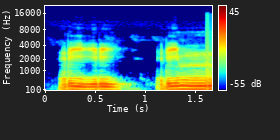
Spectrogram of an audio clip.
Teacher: Ra-nya harokat kasrah dibaca tarqiq tipis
